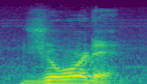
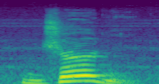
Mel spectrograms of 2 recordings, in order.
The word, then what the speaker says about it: Jordan: And for 90% of the world, it's pronounced Jordan. But I'm part of the 10% that pronounces it Jordan.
